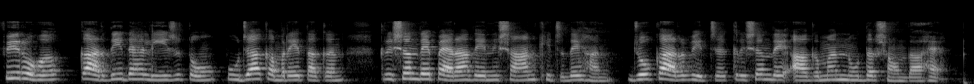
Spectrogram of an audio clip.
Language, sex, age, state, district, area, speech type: Punjabi, female, 30-45, Punjab, Amritsar, urban, read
